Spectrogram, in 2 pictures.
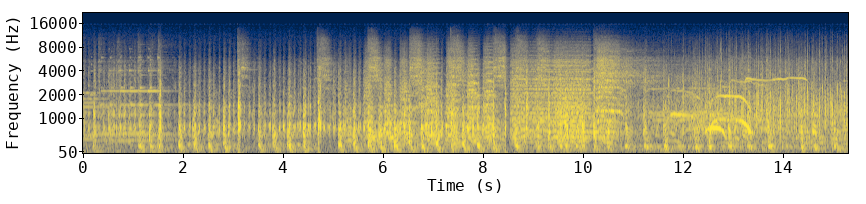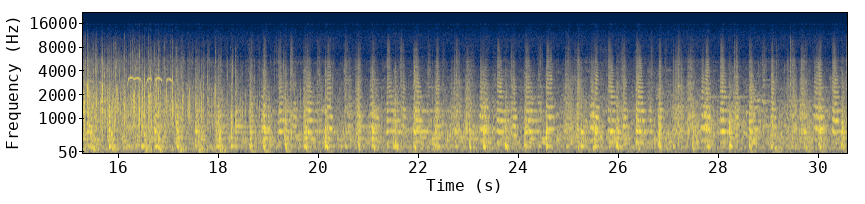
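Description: Marching band playing a field show: a percussion section drives the music with dense, quick strikes, with brass playing alongside, settling into a steady rhythm in the second half.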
